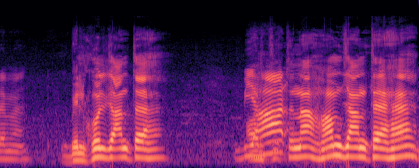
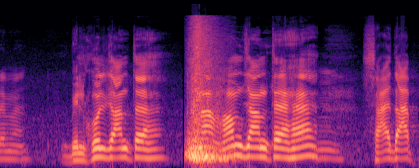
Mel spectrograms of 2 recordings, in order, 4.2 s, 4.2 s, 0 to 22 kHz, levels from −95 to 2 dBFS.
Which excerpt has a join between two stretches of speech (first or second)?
second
